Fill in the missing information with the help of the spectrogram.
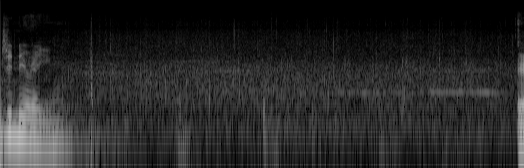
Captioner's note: audience cheers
